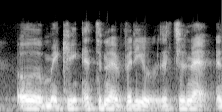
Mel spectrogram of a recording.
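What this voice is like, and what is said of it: Puts on an unidentified accent. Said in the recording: “I don't know what that accent was”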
